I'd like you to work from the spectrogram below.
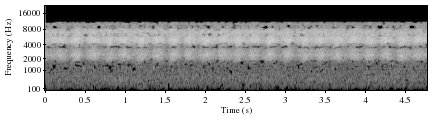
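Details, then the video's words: Cicadas singing in summer in Provence, France: a dense, continuous high buzzing chorus with a faint rapid pulsing, steady in loudness throughout, no other sounds. "Cicadas singing in France (Provence)"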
